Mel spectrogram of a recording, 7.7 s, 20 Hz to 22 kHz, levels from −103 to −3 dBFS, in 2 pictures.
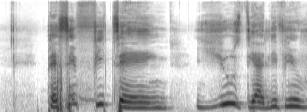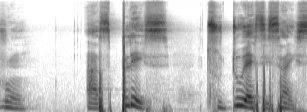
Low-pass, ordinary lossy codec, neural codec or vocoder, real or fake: none; none; none; real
